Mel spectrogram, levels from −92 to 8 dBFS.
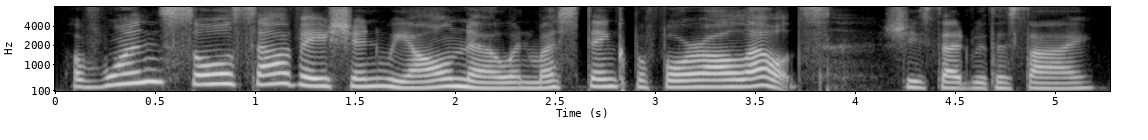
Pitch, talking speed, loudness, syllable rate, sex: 245 Hz, 205 wpm, -15 LUFS, 5.0 syllables/s, female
